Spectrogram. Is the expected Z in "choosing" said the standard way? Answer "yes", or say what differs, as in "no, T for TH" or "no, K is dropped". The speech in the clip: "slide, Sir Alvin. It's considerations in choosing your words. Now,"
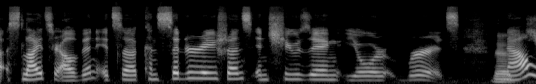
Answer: yes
